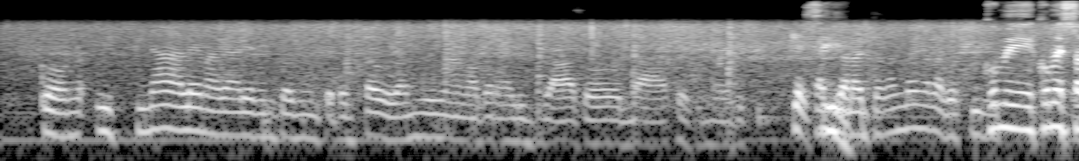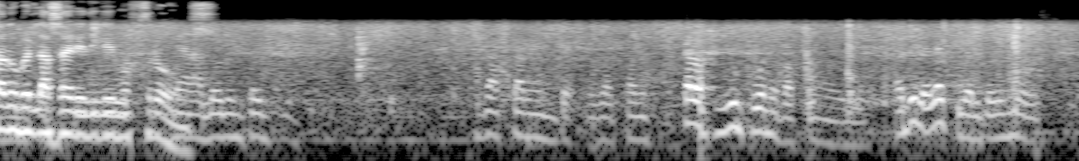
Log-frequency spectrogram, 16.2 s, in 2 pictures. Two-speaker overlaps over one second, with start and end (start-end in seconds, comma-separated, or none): 8.0-9.7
